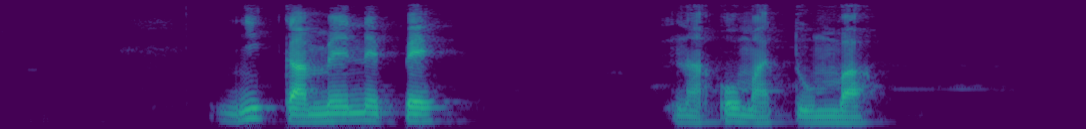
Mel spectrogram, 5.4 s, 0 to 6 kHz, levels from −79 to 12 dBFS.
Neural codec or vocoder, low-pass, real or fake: none; 5.4 kHz; real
